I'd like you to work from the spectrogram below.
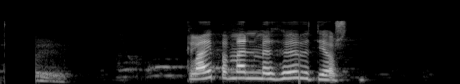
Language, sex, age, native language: Icelandic, female, 40-49, Icelandic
